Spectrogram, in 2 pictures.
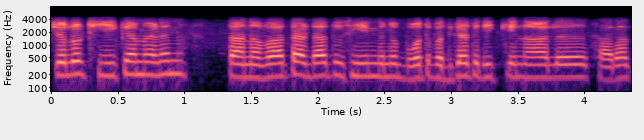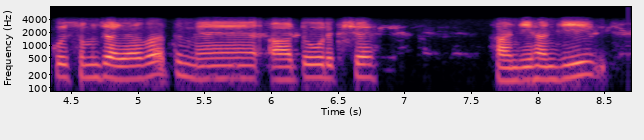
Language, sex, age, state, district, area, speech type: Punjabi, male, 30-45, Punjab, Kapurthala, rural, conversation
